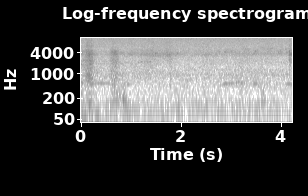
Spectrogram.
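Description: Near silence: faint outdoor room tone, with a couple of faint, brief soft sounds in the first second.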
